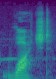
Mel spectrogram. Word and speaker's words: watched: waited and watched cha-cha-cha it's voice list so the e D is going to sound like a T watched we waited and watched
